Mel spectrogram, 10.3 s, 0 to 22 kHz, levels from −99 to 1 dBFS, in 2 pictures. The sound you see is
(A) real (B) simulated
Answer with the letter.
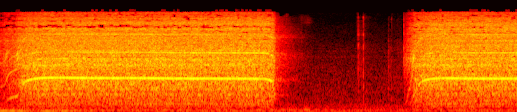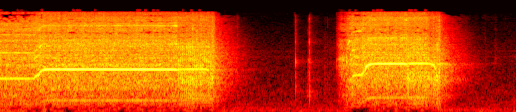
A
